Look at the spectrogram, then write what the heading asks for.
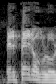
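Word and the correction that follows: Perperoglou: l'he puesto mal el acento. – Sí, sí. Vaya, en este caso casi. Es drújula, ¿eh? Pero bueno, tenías cuatro o cinco sílabas. Bueno, pues la antepenúlti, vamos, es drújulo.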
